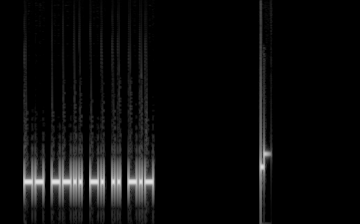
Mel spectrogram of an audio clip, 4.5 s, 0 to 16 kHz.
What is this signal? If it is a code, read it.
Morse code, heard as a keyed tone, about 36 wpm, 690 Hz. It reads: MZNIK
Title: Code Groups - 5 Letters - 35wpm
